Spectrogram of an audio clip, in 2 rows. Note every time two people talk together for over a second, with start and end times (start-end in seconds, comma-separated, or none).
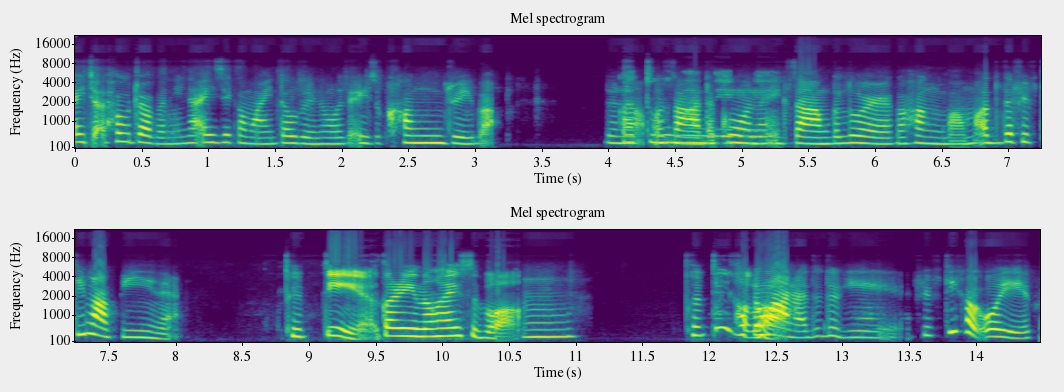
4.1-5.3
